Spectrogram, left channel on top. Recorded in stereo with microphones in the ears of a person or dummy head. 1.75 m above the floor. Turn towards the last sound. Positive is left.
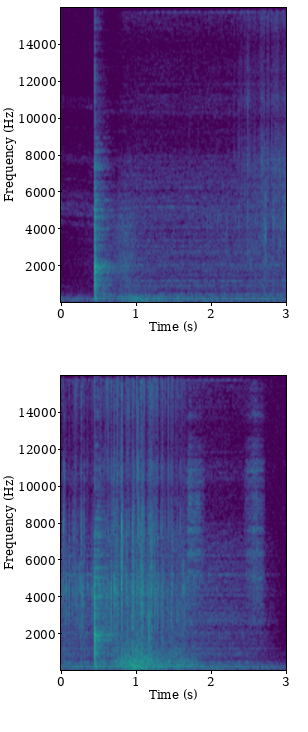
turn(degrees=5)  # may be behind; listen again after turning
